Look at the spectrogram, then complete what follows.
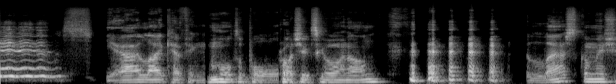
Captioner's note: laughs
